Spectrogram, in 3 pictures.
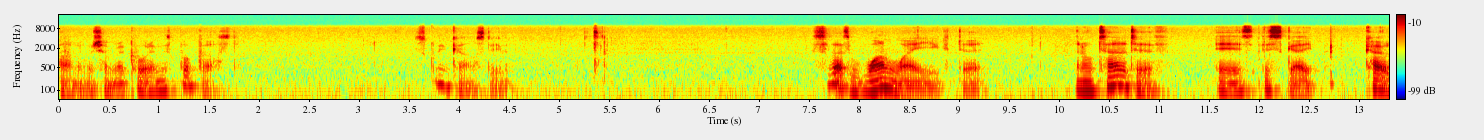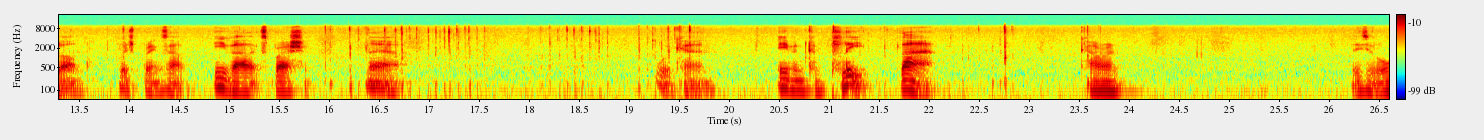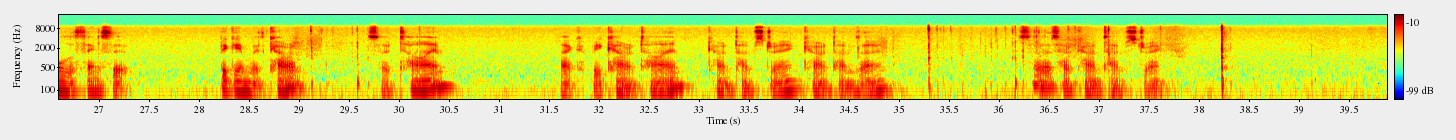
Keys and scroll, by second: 12.8 ctrl+e, 12.8 alt+:.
